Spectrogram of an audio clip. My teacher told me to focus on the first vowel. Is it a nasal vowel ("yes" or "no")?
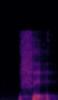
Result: no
